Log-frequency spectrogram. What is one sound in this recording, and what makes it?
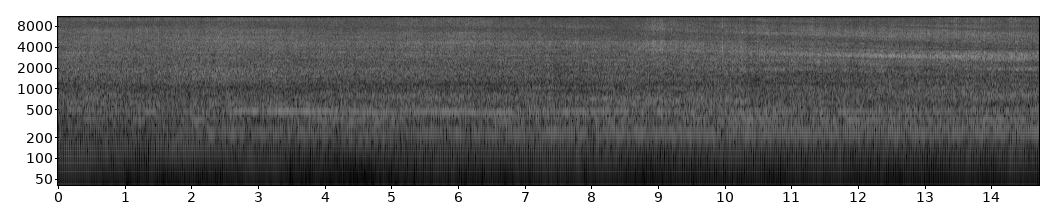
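A lawn mower engine drones steadily, growing closer.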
